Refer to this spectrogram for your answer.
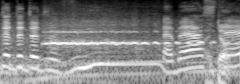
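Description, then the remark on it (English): A voice imitates a car skidding away: a sustained vocal screech that slides in pitch, rises and breaks off, with no other sounds around it. “Car sound.”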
